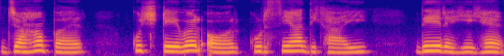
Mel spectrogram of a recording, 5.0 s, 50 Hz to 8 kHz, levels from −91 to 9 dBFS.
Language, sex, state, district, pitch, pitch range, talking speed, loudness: Hindi, male, Himachal Pradesh, Shimla, 215 Hz, 205-240 Hz, 120 wpm, -15 LUFS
